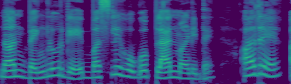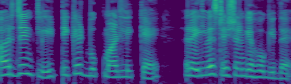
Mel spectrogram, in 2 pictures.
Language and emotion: Kannada, fearful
